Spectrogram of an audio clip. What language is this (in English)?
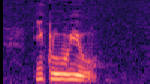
Portuguese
